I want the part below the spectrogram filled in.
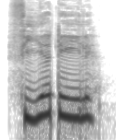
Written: FIRDELTE

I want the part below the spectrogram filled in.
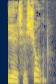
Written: irritation

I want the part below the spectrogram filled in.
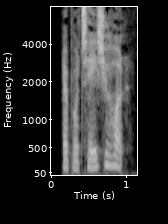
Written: reportagehold

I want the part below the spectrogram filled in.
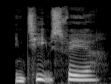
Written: INTIMT

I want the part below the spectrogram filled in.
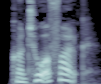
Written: kontorfolk

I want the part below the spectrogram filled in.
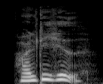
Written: holdighed

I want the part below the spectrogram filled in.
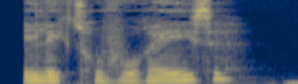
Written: elektroforese

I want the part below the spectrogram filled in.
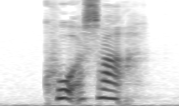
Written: korsvar

